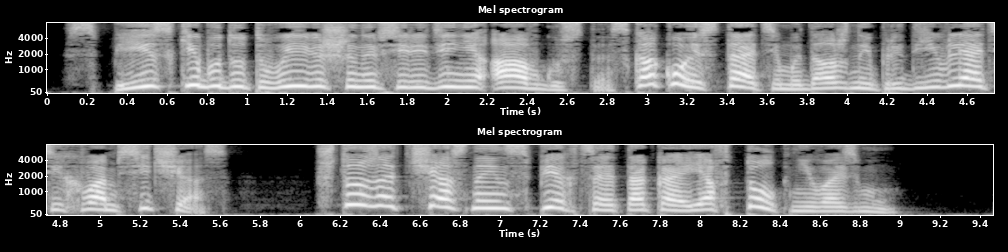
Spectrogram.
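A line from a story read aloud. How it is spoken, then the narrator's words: Man, angry and loud. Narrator (Russian): Какой-то мужчина говорил сердито и громко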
